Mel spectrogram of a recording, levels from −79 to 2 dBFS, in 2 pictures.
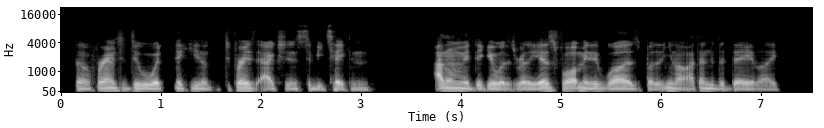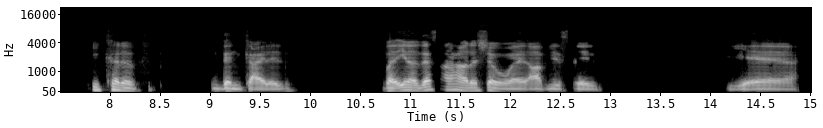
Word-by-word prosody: So 85 -4 -1
for 100 +1 +2
him 105 0 +3
to 100 - -9
do 95 +1 +1
what 90 0 +4
like, 95 +2 -3
you 95 -2 -1
know, 80 - -3
to - - -16
put 110 -1 +5
his 105 - +1
actions 85 -1 -3
to - - -6
be 75 -2 -4
taken, 75 -1 -2 0.6
I - - +5
don't 105 -1 +3
really 90 - +2
think 85 - -3
it 85 - +4
was 80 - +2
really 80 0 +1
his 105 0 +5
fault. 105 0 +3
I - - 0
mean, 95 -2 +2
it 100 0 0
was. 85 -2 +2
But, 75 +1 -4
you 110 - 0
know, - - -1
at - - -4
the - - -1
end 95 - 0
of 85 - -4
the - - -4
day, 80 0 0
like, 75 -2 -9 0.6
he 130 - 0
could 130 -1 +2
have 100 -5 +1 0.7
been 90 -1 +1
guided. 80 +3 -1 0.9
But, - - +4
you - - +5
know, 110 -2 +3
that's 130 +3 +2
not 135 - -2
how 115 -4 +2
to 110 0 +1
show 110 -3 +1
went, 85 -2 -1
obviously. 80 -2 -4 1.3
Yeah. 75 0 -2
90 Hz, 220 wpm, -22 LUFS, 80-105 Hz, 1.3 s, put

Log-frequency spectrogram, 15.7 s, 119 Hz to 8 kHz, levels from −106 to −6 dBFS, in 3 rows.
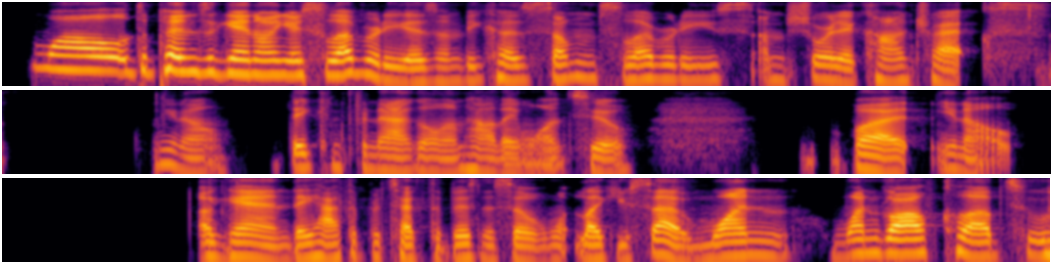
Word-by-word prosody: Well, 270 -3 +6
it 230 - -9
depends 255 -1 +4
again 230 -2 +5
on 215 0 +2
your 210 - +2
celebrityism 165 -9 -1
because 165 0 -7
some 185 +1 -5
celebrities 170 0 -7
I'm 165 - -15
sure 170 +1 -5
their 150 -3 -2
contracts, 155 -1 -6 0.7
you 200 0 -14
know, 135 -4 -12 0.3
they 165 - -3
can 175 +1 -21
finagle 140 -4 -5
them 130 - -11
how 155 - -7
they 65 - -7
want 65 -1 -12
to, - - -6
b - - -33 0.9
but, - - +3
you - - -12
know - - -8 1.2
again, 155 -4 +2
they 140 - -1
have 145 -1 -1
to - - -13
protect 140 -3 -5
the - - -13
business, 145 -2 -7
so, 135 -1 -3
w 135 +3 -13
like 140 -1 0
you 140 - -12
said, 140 - +3
one 160 +4 0 0.2
one 185 +4 -2
golf 190 0 +8
club 160 0 +2
to 175 0 -8
165 Hz, 170 wpm, -23 LUFS, 145-190 Hz, 1.2 s, golf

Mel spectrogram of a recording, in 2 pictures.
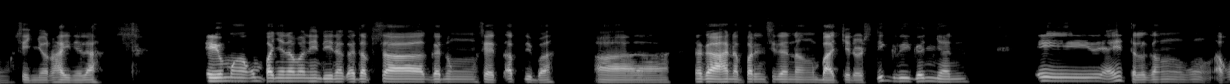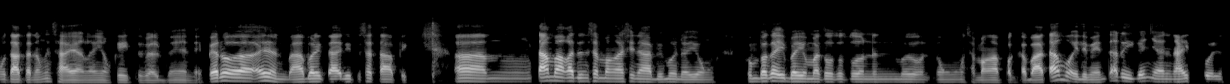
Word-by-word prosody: senior 105 -1 -6
high 110 -1 +1
nila. 105 +2 -3 1.0
Eh, 155 -1 +9
yung 160 - +1
mga 160 -2 -1
kumpanya 150 -1 +1
naman 150 0 -1
hindi 140 -2 -2
nag-adapt 130 -1 -1
sa 125 -1 +5
ganong 120 0 -6
setup, 115 +3 -2
'di 120 - -6
ba. 105 +2 -4 0.4
Ah, 105 -1 -2 0.3
naghahanap 130 -2 +5
pa 130 - +2
rin 120 - -10
sila 120 0 -4
ng 110 -1 -8
bachelor's 105 0 -1
degree, 155 -3 -4
ganyan. 135 -4 -4 0.7
Eh, 160 -2 -2
ayan, 185 -2 -3
talagang 115 +1 -5 0.2
kung 115 +1 -16
ako 120 - -7
tatanungin, 115 +3 +2
sayang 100 0 0
lang 100 0 -7
'yong 95 - -15
K-12 100 -2 -7
na 100 - -11
'yan, 95 - -15
eh. - - -31
Pero 175 +3 +6
ayun, 155 -2 +5
babalik 125 +4 +2
tayo 130 0 +4
dito 135 - -7
sa 145 -1 -4
topic. 120 -1 -2 0.5
Um, 140 -1 +1
tama 175 +1 +8
ka 160 - +5
do'n 150 0 -4
sa 160 - +1
mga 140 -1 0
sinabi 125 -4 -2
mo 130 0 -4
na 115 - -4
'yong 110 -1 -7 0.3
kumbaga 150 +4 +2
iba 150 -2 +3
'yong 135 - -1
matututunan 125 -2 -3 0.2
mo 120 -1 -7
no'ng 115 0 -13
sa 110 - -16
mga 105 0 0
pagkabata - - +3
mo, - - 0
elementary 120 +6 -3
ganyan, 140 -5 -2
high 135 +3 +1
school, 130 -1 -7
125 Hz, 165 wpm, -24 LUFS, 110-145 Hz, 1.0 s, Eh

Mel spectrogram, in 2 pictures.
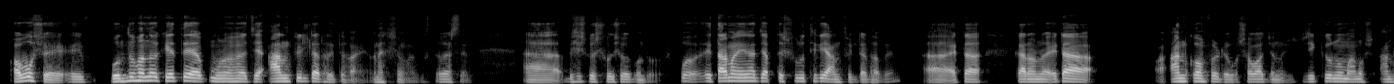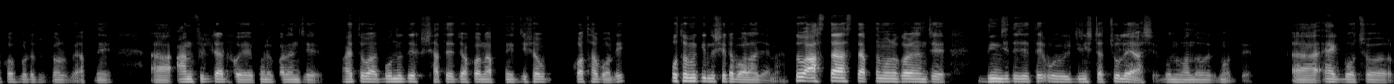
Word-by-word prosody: অবশ্যই। 135 - +5 0.2
এই 120 - 0
ফ - - -29 0.2
বন্ধুবান্ধবের 175 +5 +6
ক্ষেত্রে 165 +1 +4 0.3
মনে 140 0 +3
হয় 135 -1 +3
যে, - - +4 0.2
আনফিল্টার্ড‌ 140 -1 +2
হইতে 110 -1 -7
হয় 100 - -9
অনেক 110 -1 -5
সময়। - - -11
বুঝতে - - -23
পারছেন? 120 -2 -7 0.6
আ - - -2 0.4
বিশেষ 125 +2 -7
করে 135 -2 -2
শৈশবের 120 -1 -2
বন্ধু। 100 -1 -8 0.3
প - - -46 0.4
তার 150 0 +8
মানে 165 - +5
এই - - +5
না - - +4
যে, - - +4
আপনি 145 - -3
শুরু 145 - -1
থেকেই 145 -1 +2
আনফিল্টার 115 -1 -6
হবেন। - - -10 0.4
আ - - -2 0.2
একটা - - +1 0.5
কারণ, 120 -1 +4 0.2
এটা 140 +1 +6 0.9
আ - - -8
আনকমফর্টেবল 135 -5 +1
সবার 120 -1 0
জন্যই। 105 -2 -9 0.2
যেকোনো 140 +2 0
মানুষ 120 0 -3 0.2
আনকমফর্টেবল 120 -1 -6
ফিল 110 - -21
করবে, 105 -2 -9
আপনি 105 - -11 0.5
আ - - -3 0.3
আনফিল্টার 125 +1 -1
হয়ে 110 -2 0
মনে 115 -1 -3
করেন 115 0 -3
যে, 110 - -4 0.3
হয়তোবা 130 +1 0
বন্ধুদের 135 0 +1
সাথে 120 +2 -3
যখন 125 0 0
আপনি 115 +2 -9
যেইসব 125 0 -2 0.3
কথা 130 +1 -1
বলি, 110 +4 -4 0.5
১ম 155 0 +5
এ - - 0
কিন্তু 140 -2 +1
সেইটা 140 -3 +2
বলা 110 -1 +1
যায় 90 - -13
না। - - -21
তো - - +3 0.2
আস্তে, 155 +2 +3
আস্তে 150 +1 -11
আপনি - - -6
মনে 135 0 +2
করেন 135 -1 +4
যে 120 - 0 0.5
দিন 140 0 +5
যেতে, 135 +1 -3
যেতে 130 +2 -4
ওই, 135 - -1
ওই - - -1
জিনিসটা 125 -2 -3
চলে 135 -3 +3
আসে 110 - -14
বন্ধুবান্ধবের 110 -2 -5
মধ্যে। - - -16 0.5
অ্যা 105 -1 -1 0.2
১ 125 - 0
বছর, 115 -2 -4
125 Hz, 185 wpm, -23 LUFS, 115-140 Hz, 0.9 s, তার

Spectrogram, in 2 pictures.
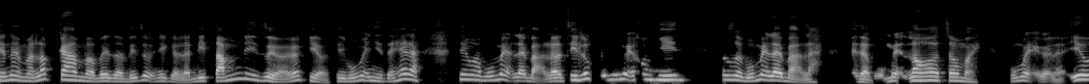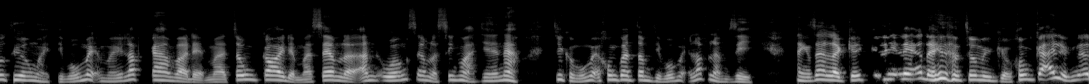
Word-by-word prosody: thế 180 - 0
này 210 0 -2
mà 160 -2 -3
lắp 230 +5 -1
cam 205 -5 +3
vào, 150 -3 -1
bây 155 +1 0
giờ 140 -3 -2
ví 145 +3 -4
dụ 200 +5 -3
như, 155 +3 -7
kiểu - - -4
là, 110 +2 -3
đi 155 +6 -3
tắm 205 +11 +2
đi 235 -5 -4
rửa 150 -10 -1
các 190 - -1
kiểu 160 - -3
thì 145 -1 -3
bố 150 +3 -4
mẹ 195 -2 -4
nhìn 155 -4 -6
thấy 145 - -5
hết 235 +2 -1
à?" 220 - +1 0.4
Nhưng 230 -2 -2
mà 205 - -3
bố 185 +1 -4
mẹ 235 -3 -2
lại 165 0 -1
bảo 155 - -3
là 155 +3 +2
"Thì 205 - +3
lúc 255 +4 +1
đấy 210 - -3
bố 225 - -2
mẹ 195 - 0
không 225 -1 -4
nhìn" 210 0 +2 0.4
xong 215 - -2
rồi 200 -3 0
bố 160 +1 -2
mẹ 215 +2 0
lại 190 -3 +5
bảo 120 -10 -2
là 110 0 -8 0.3
"bây - - -8
giờ - - +3
bố - - -6
mẹ 170 - +2
lo 185 +1 +3
cho 175 -1 -1
mày, 140 -10 -6 0.3
bố 145 - -8
mẹ, 175 +2 -3
gọi - - -5
là, - - -9
yêu 220 +1 +3
thương 200 -4 +1
mày 135 -7 -6
thì 125 - -9
bố 135 +5 -5
mẹ 225 +4 -1
mới 145 +2 -7
lắp 225 +4 0
cam 195 -3 +2
vào 150 -4 +2
để 120 - -2
mà 115 +2 -4
trông 215 - 0
coi, 205 -2 +4
để 140 - -1
mà 115 +3 -5
xem 195 +9 +3
là - - +1
ăn 180 +2 0
uống, 190 +3 0
xem 210 -4 -4
là - - -3
sinh 205 -1 -5
hoạt 185 -10 -2
như 165 - -4
thế 165 - -1
nào, 195 -4 +4 0.3
chứ 225 - -2
còn 160 -6 -4
bố 140 - -3
mẹ 190 - -1
không 215 -1 -1
quan 210 -1 +3
tâm 195 -3 +1
thì 140 - -4
bố 140 +4 -3
mẹ 180 0 -7
lắp 225 +9 -3
làm 170 - -4
gì?" 120 -3 -3 0.4
Thành 175 -4 0
ra 220 +5 +3
là 200 -2 +8
cái 200 +1 +4
cái 210 - -7
lý 240 - +1 0.2
lẽ 260 +3 +3
đấy 215 -1 +9
làm 215 -3 +4
cho 210 +2 +3
mình, 190 -4 +1
kiểu, 135 -4 -1
không 220 0 +2
cãi 265 +4 +4
được 290 - +3
nữa 225 +5 +1
185 Hz, 315 wpm, -23 LUFS, 155-210 Hz, 0.4 s, đấy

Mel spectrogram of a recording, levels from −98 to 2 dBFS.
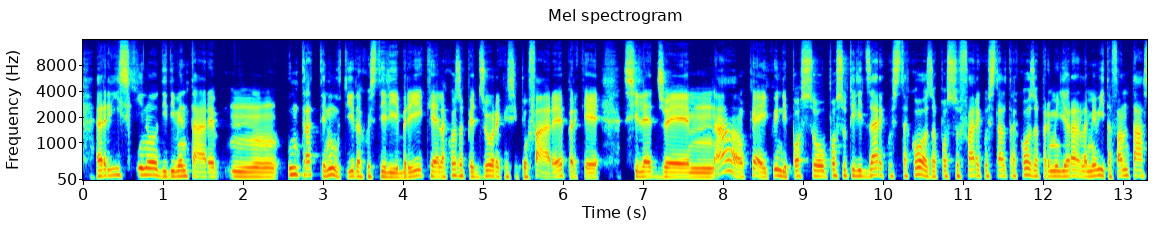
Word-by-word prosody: rischino 165 +4 +2
di 130 -3 -3
diventare, 125 -2 0
mhmm, 120 -2 +1 0.2
intrattenuti 170 -6 0
da 125 -2 -1
questi 125 0 -2
libri, 115 +5 0
che 135 -1 -1
è - - +1
la 120 0 -1
cosa 155 +2 -1
peggiore 125 +1 0
che 120 - -13
si 115 0 -9
può 120 - -2
fare, 115 - 0
perché 110 0 -1 0.3
si 130 - 0
legge, 120 -2 +4
mhmm: 110 0 +1
“Ah, - - +1
ok, 120 -1 0
quindi 140 -1 +1
posso 135 +1 0
posso 150 +2 -1
utilizzare 150 +3 0
questa 140 0 -5
cosa, 135 -4 +2
posso 135 +2 -3
fare 150 +3 -2
quest'altra 140 +1 -4
cosa 155 0 0
per 135 0 -5
migliorare 135 +2 +1
la 130 - 0
mia 135 +2 +2
vita, 150 -5 -1
fantastico.” 145 +4 -2
135 Hz, 175 wpm, -22 LUFS, 120-145 Hz, 0.3 s, legge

